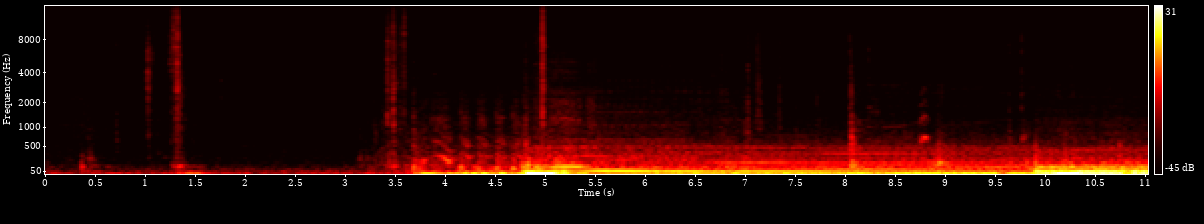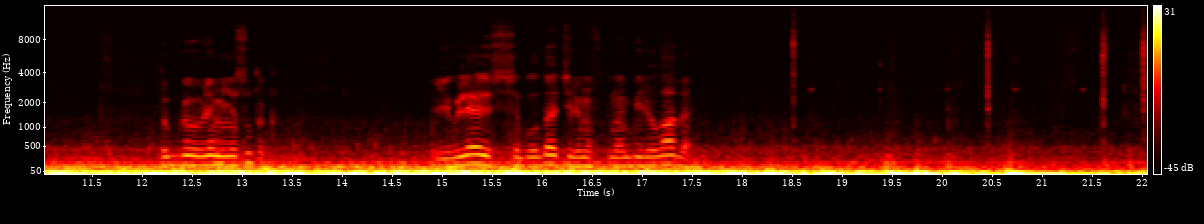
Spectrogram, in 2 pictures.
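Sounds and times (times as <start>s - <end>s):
car engine starting and running: 3.3s - 22.0s.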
